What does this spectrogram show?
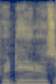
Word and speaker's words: McDaniels: Am I saying it right, Josh McDaniels?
